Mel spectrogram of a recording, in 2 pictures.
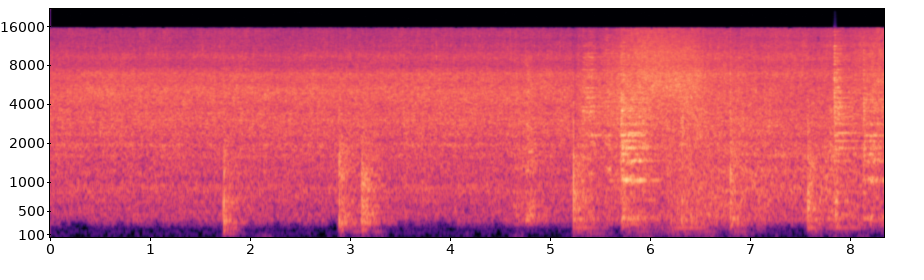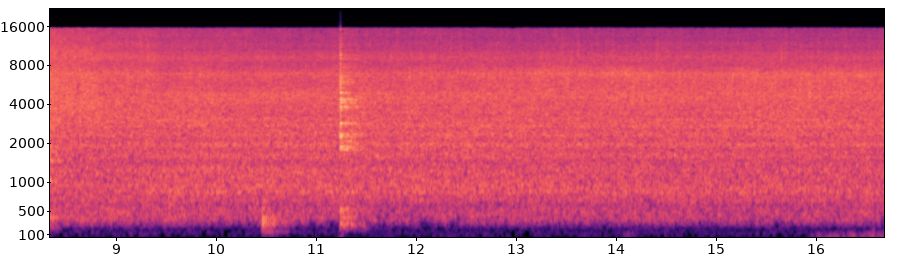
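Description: Whole spices, fried onions and tomatoes sizzling in hot ghee in a large metal pot, a steady hiss. A metal slotted turner scrapes and clinks against the pot as they are stirred, with a run of scrapes around the middle and a single sharp clink about two-thirds of the way through.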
